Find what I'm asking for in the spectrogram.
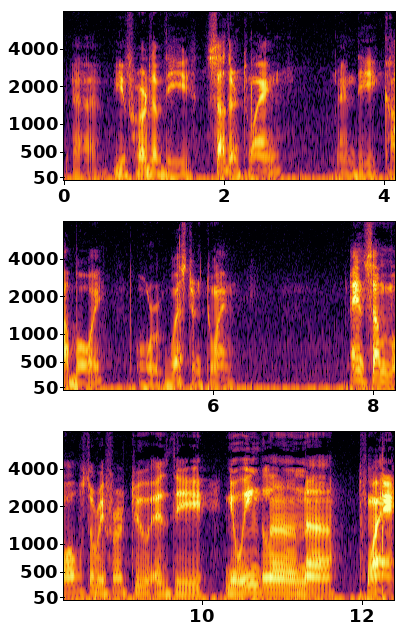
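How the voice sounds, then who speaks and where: Fairly low and bright, sharp in tone, a man's voice with vocal fry swings very widely in pitch at a very slow pace. He leaves long, frequent pauses, and the room echo is audible. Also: big swings in loudness. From El Paso area, US-Mexico border (Texas/New Mexico). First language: Spanish. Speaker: internet marketer. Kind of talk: self-introduction video. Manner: many filler words.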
